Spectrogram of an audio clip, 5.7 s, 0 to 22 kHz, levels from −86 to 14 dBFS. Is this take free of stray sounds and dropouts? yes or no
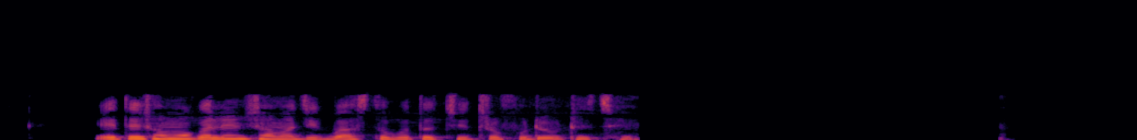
yes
